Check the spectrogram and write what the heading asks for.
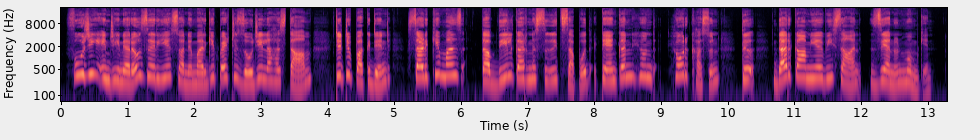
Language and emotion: Kashmiri, neutral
